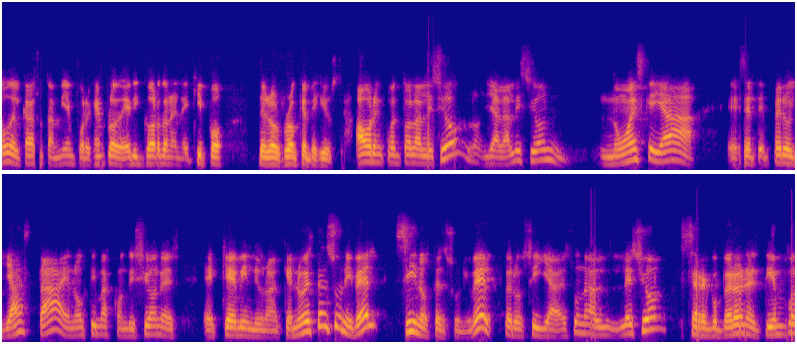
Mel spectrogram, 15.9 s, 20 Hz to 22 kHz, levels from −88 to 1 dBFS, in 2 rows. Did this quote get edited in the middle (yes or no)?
yes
